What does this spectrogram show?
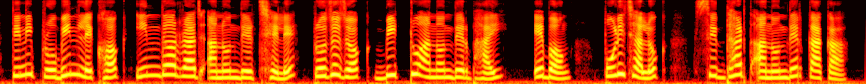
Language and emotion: Bengali, neutral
